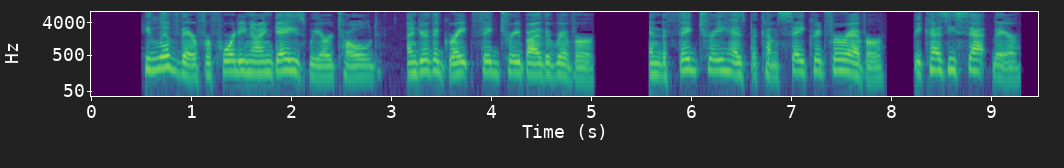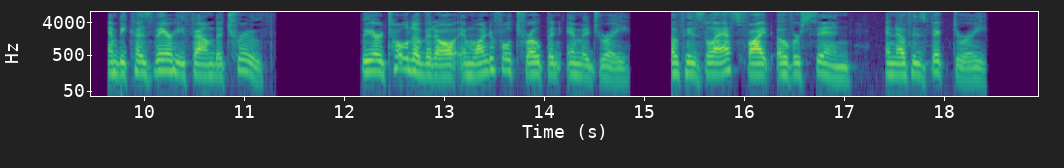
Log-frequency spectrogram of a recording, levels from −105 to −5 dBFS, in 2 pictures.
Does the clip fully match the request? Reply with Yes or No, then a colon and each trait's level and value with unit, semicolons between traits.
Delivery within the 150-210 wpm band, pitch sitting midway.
Yes: average, 185 wpm; medium, 155 Hz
